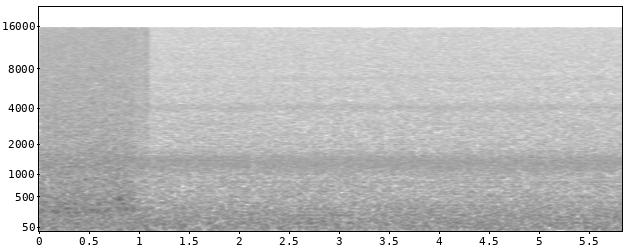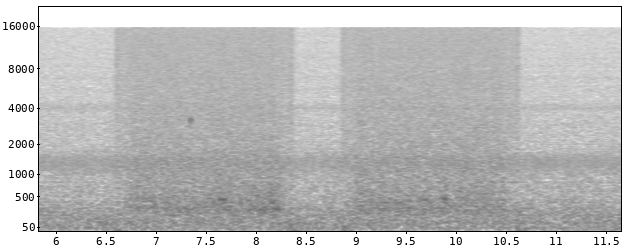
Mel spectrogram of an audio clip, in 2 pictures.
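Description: A woman breathes out slowly and deeply.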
